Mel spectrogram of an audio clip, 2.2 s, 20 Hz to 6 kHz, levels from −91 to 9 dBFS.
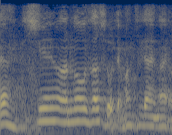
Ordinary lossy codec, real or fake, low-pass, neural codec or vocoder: none; fake; 5.4 kHz; codec, 16 kHz, 1 kbps, FunCodec, trained on LibriTTS, 50 frames a second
